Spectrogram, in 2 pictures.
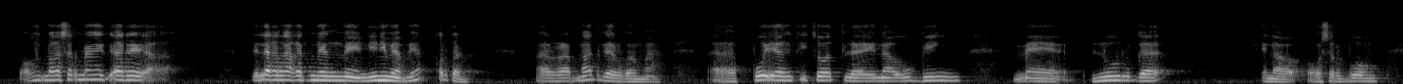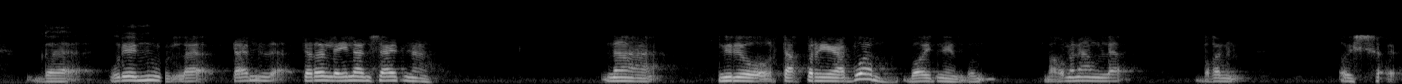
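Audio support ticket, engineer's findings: Handover gap, 15.63 to 15.69 s. Call switched networks with no speech frames delivered during the transfer. Sound cuts out for 60 ms, then resumes on the new link; the audio in that span is lost.

Fallback to narrowband, 15.69 s to end. Call dropped from the HD Voice wideband path to a legacy narrowband codec. Nothing above 4 kHz after this point, and the sound goes duller and rougher, consistent with AMR-NB around 7.4 kbit/s.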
